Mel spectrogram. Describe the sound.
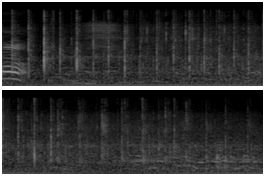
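A crowd gathered in the yard of the speaker's childhood home applauds with sharp, scattered claps that keep up steadily for several seconds over a low murmur of voices and a faint steady hum.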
